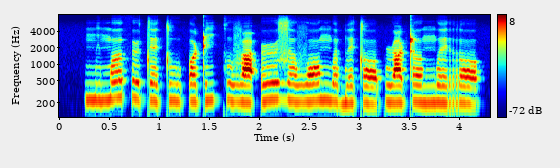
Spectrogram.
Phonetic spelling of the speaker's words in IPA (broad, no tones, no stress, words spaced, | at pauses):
mimʌ θə˞tɛtu ʔɔʈi kʊvɑʔə˞ zʌvɔ ŋʷæbɛtɔ pɹɑʈʌ ŋʷɛ rɔ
